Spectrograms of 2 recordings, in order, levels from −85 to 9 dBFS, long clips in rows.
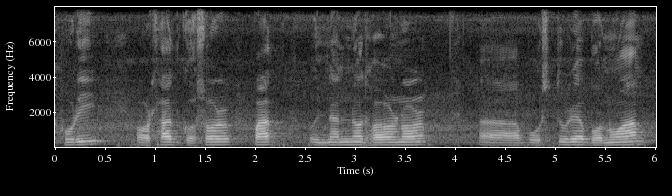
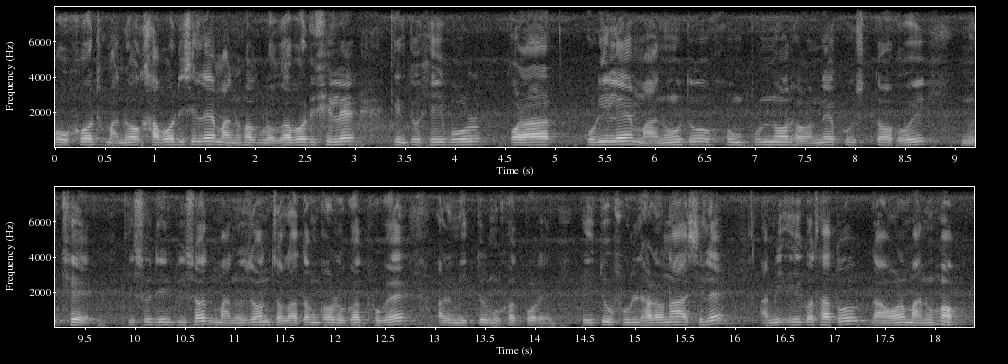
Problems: none marked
